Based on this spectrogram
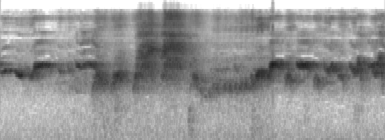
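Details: Chinese hwamei kept by hobbyists, singing energetically while dancing: clear slurred whistles, a noisy harsh burst in the middle, then more bright sliding whistled phrases.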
